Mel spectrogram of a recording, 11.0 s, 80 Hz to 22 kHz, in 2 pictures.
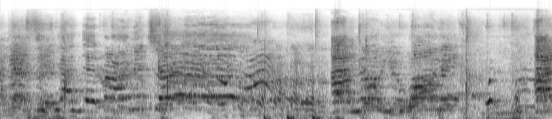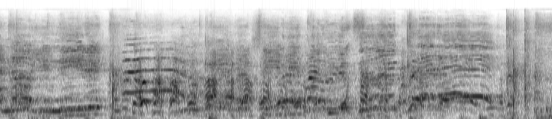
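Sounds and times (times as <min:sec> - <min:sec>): voices chanting and singing: 0:00.0 - 0:10.8
backing track with pulsing beat: 0:00.0 - 0:11.0
loud shout or clap: 0:06.6 - 0:07.4.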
